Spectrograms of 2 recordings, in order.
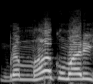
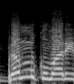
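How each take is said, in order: First: The first word ends with a long 'a' vowel. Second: The first word ends without a final vowel. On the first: The speaker calls it right. "ब्रह्मा Kumari शब्द है" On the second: The speaker calls it wrong. "ब्रह्म Kumari नहीं"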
